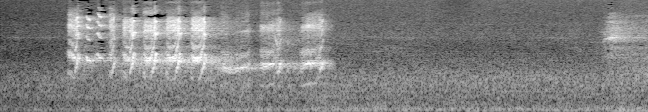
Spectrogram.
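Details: A wild Sulphur-crested Cockatoo in Australia gives a harsh, grating screech lasting about two seconds, then a faint brief rasp near the end over low background noise.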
